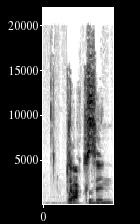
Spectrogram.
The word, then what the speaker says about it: dachshund: it Dasha dog yeah I would say dachshund but a dachshund dachshund is how you pronounce that word technically on a technicality yeah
